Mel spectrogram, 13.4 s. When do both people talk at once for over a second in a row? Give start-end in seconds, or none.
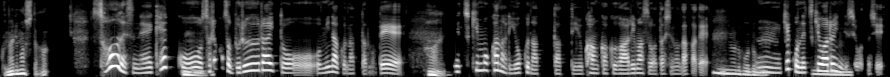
none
